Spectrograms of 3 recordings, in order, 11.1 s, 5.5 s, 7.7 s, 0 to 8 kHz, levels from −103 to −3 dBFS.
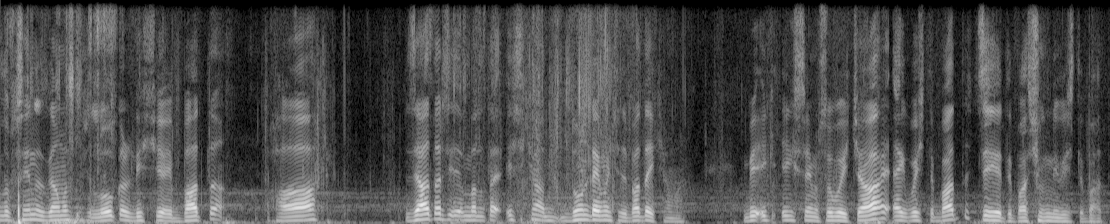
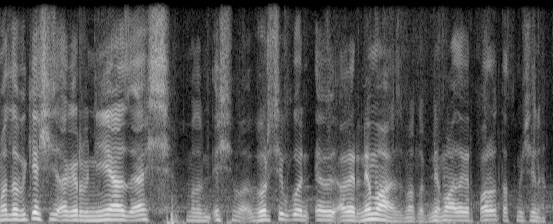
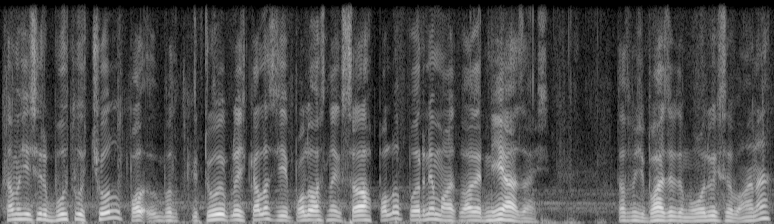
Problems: low volume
